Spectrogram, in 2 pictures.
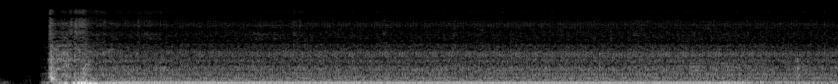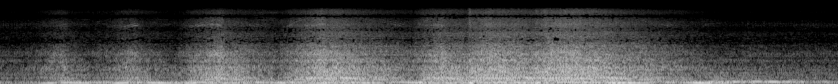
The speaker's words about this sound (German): Wir starten den Motor. Komm. Fahren.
